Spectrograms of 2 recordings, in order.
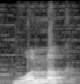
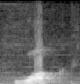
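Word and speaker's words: walk: टॉक, वॉक एंड काम, जिसको पढ़ना नहीं आता वो टॉलक, वॉलक एंड कालम पढ़ता है, ऐसे नहीं पढ़ना है। टॉक, वॉक एंड काम।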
